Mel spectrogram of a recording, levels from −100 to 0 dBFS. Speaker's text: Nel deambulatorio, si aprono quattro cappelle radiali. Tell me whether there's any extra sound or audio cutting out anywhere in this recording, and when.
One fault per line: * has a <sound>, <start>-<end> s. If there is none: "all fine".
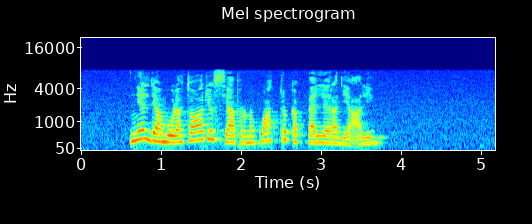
all fine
